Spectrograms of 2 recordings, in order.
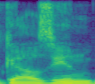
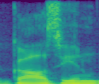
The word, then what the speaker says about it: Gaussian: don't like to use gaussian blurs or gaussian blurs depending on how you like to pronounce it because those ones seem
